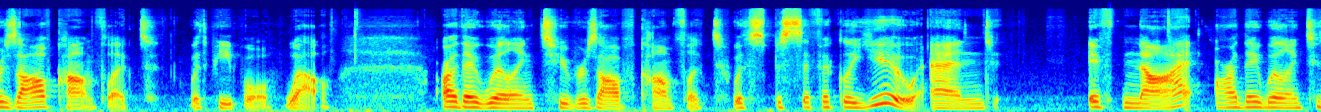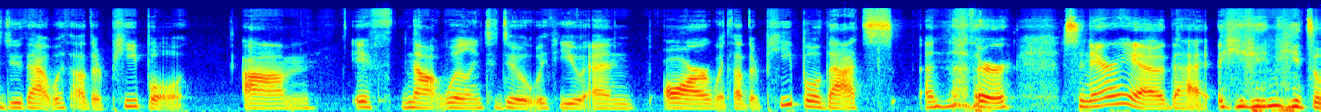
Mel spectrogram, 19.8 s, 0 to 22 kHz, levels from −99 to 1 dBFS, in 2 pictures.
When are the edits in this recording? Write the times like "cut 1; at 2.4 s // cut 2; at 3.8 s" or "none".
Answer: none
